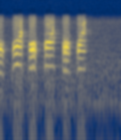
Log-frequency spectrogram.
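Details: Grey-cheeked bulbul, sound used as a lure for trapping birds: six short, bright, harmonic notes repeated about every fifth of a second, then a brief quiet tail with faint background hiss.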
